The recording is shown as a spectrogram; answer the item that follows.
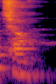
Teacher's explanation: छा क्या हो जाएगा, अघोष का महाप्राण हो जाएगा, जो तेज साउंड निकलेगा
